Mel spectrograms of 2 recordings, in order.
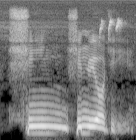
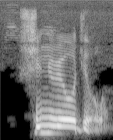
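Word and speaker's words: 診療所: Butchering their pronunciation, but Shinryo-ji. No. Shinryo-jo. It's a bit confusing. Shinryo-jo, actually. It's she, then it's re, but it's got a little yo, so that turns re into ryo.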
